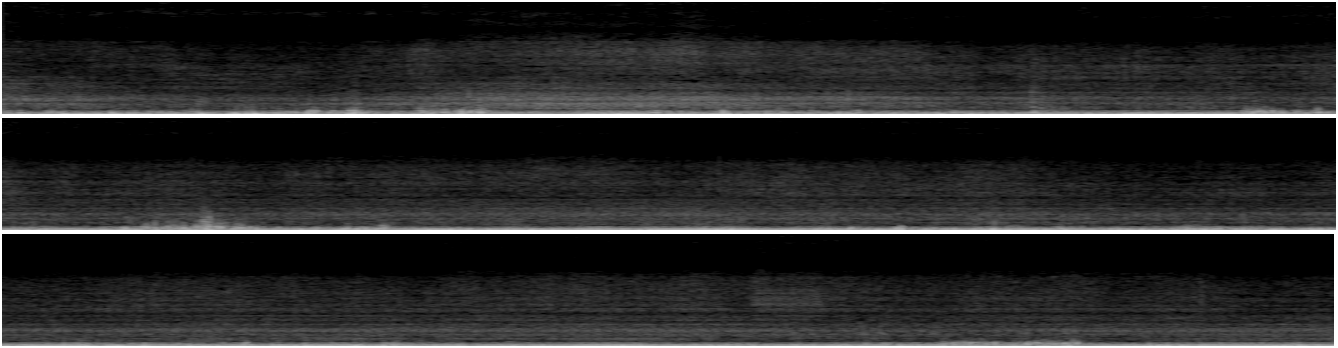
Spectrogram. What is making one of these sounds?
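An excavator bucket scrapes and thuds into wet soil.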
